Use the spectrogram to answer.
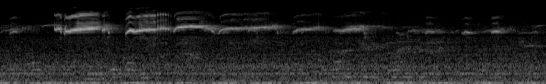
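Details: Common swifts screaming in a frenzy in early July 2018: a dense run of shrill, high, drawn-out screams, loudest in the first two seconds, then fading into overlapping fainter screams over a low hum.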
